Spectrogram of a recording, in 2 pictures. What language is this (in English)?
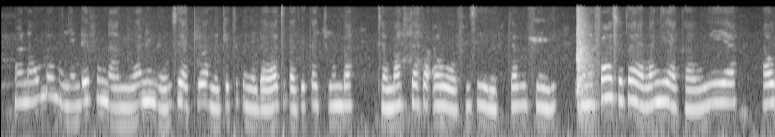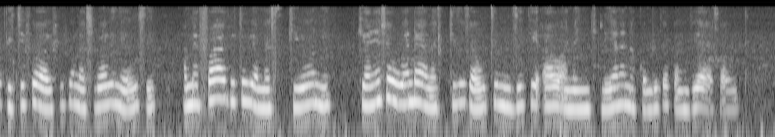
Swahili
